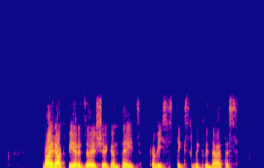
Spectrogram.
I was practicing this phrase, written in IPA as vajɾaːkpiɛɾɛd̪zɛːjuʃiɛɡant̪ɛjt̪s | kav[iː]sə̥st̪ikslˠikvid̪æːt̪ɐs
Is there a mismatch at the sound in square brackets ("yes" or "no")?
yes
